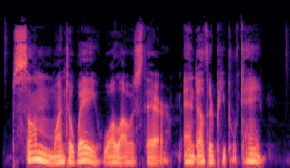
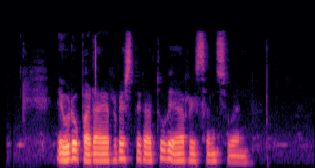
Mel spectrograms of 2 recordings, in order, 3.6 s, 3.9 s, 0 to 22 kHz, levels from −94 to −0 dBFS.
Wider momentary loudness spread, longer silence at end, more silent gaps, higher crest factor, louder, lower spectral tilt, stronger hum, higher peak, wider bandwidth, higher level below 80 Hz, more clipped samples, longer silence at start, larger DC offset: second, 8 LU vs 14 LU; second, 0.35 s vs 0.85 s; neither; about the same, 18 dB vs 18 dB; first, -20 LUFS vs -24 LUFS; about the same, -5.5 dB/octave vs -6.5 dB/octave; neither; first, -2 dBFS vs -6 dBFS; first, 13.5 kHz vs 11 kHz; first, -50 dBFS vs -68 dBFS; neither; second, 0.15 s vs 0.7 s; neither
